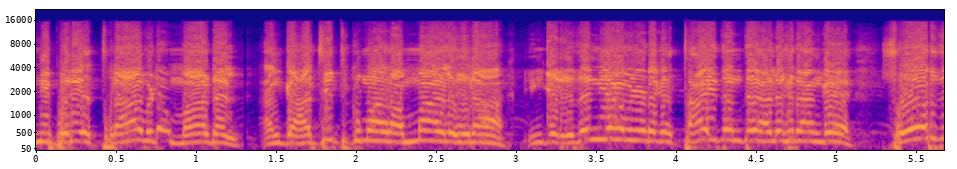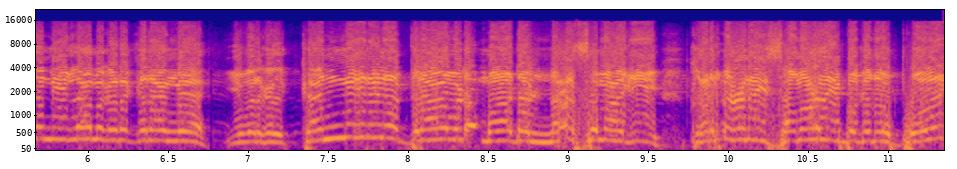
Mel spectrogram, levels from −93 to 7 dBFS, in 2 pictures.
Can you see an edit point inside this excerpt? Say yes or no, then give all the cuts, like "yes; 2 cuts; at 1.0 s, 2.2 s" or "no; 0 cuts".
yes; 3 cuts; at 1.3 s, 3.0 s, 6.8 s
